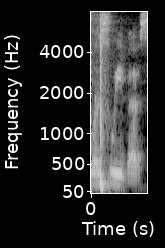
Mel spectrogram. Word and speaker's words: Los Olivos: Or Los Olivos. It's pronounced Los Olivos, right? – It's pronounced Los Olivos, yeah. – I always do that wrong.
